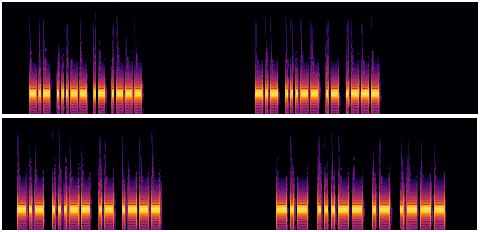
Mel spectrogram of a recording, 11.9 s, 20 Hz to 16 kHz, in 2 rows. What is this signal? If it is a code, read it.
Morse code, heard as a keyed tone, about 35 wpm, 700 Hz. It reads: K3AJ K3AJ K3AJ K3AJ
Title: Speed Racing - USA 1x2 Call Signs 28wpm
